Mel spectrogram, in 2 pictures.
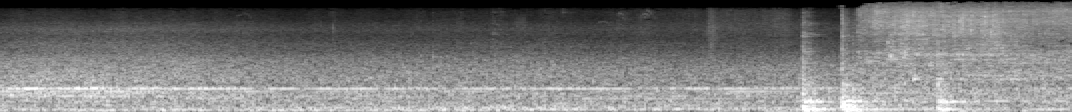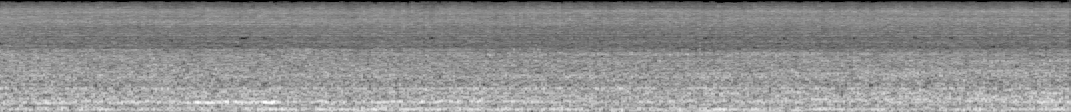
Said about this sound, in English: I'm just going to fill up this water.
